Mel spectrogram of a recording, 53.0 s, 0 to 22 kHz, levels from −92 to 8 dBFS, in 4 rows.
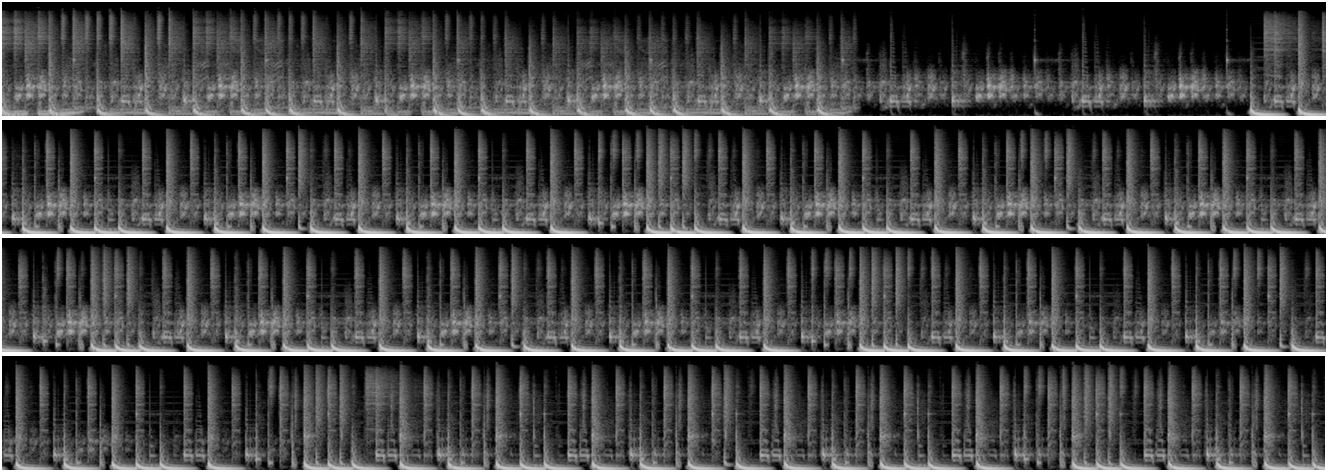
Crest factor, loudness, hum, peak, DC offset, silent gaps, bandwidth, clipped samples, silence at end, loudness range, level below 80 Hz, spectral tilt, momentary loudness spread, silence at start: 14 dB; -24 LUFS; none; -8 dBFS; under 0.1%; none; 15 kHz; under 0.1%; 0 s; 5 LU; -24 dBFS; -5.5 dB/octave; 10 LU; 0 s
